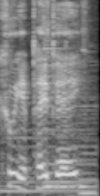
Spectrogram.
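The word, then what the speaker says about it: Cuyapaipe: It's like Kuya Pepe. It's cu y p a i p ae.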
